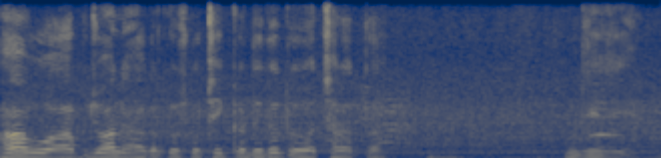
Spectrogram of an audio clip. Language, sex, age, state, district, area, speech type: Urdu, male, 18-30, Bihar, Madhubani, rural, spontaneous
